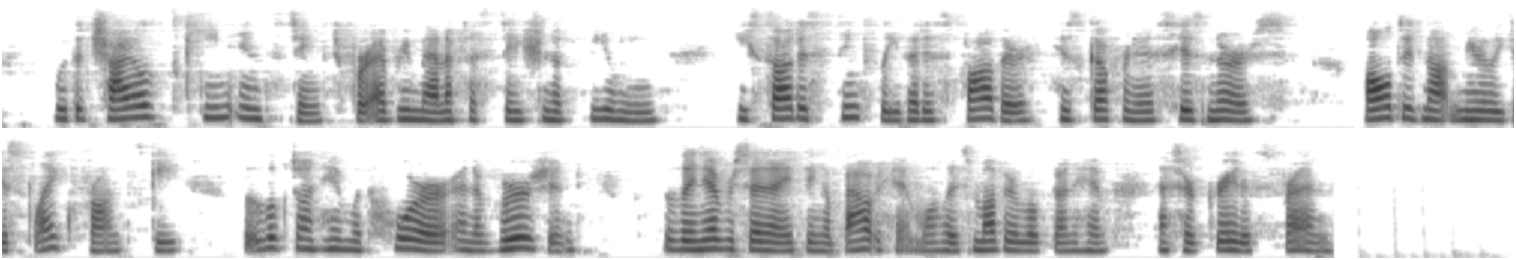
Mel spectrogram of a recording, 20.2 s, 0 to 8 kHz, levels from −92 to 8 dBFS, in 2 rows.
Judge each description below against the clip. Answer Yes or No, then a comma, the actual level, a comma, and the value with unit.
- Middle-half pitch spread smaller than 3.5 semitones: Yes, narrow, 2.6 semitones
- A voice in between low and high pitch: No, high, 210 Hz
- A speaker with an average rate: Yes, average, 150 wpm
